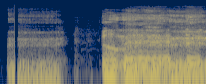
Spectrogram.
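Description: A person growls in two rough, gravelly bursts separated by a brief near-silent gap, the second burst louder and sustained, with buzzing low tones and harsh noise throughout.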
